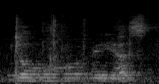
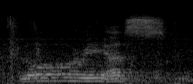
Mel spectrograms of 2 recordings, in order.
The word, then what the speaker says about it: glorious: And you can see that glorious is there treated as three syllables, and you've got a separate note for the I and the Glorious. There's another well-known hymn people sing in church, which begins, Glorious things of thee are spoken, Zion, city of our God. Well, it has to be scanned as two syllables. Glorious things of thee are spoken. Glorious has to be compressed or it won't fit the music.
